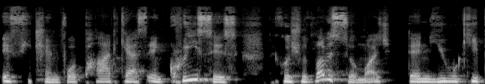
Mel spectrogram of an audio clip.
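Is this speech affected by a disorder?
No.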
